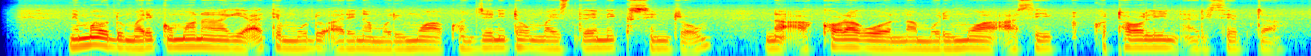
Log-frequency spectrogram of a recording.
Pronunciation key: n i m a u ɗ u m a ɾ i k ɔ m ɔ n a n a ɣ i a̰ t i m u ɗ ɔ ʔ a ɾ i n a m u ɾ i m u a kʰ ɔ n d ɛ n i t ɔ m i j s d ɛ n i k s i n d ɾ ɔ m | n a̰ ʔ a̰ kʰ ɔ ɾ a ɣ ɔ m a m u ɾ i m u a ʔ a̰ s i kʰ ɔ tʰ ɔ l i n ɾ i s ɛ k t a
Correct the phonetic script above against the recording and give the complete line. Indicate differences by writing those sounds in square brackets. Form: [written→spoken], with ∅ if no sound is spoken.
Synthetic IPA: n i m a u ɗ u m a ɾ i k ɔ m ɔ n a n a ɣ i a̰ t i m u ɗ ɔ ʔ a ɾ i n a m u ɾ i m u a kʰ ɔ n [d→d͡ʒ] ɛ n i t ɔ m [i→a] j s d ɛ n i k s i n d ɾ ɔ m | n a̰ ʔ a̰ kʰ ɔ ɾ a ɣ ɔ [m→n] a m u ɾ i m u a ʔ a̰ s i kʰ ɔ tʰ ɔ l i n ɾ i s ɛ [k→p] t a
